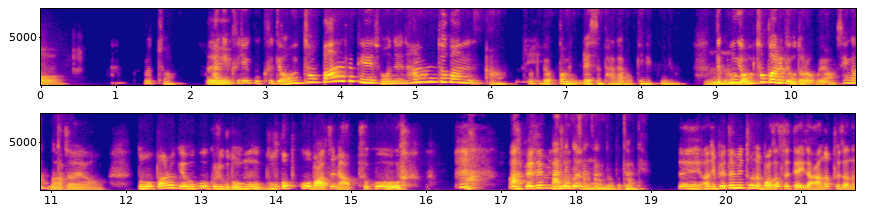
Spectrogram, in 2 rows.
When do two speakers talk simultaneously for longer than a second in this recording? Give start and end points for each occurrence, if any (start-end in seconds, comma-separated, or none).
17.1-18.5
